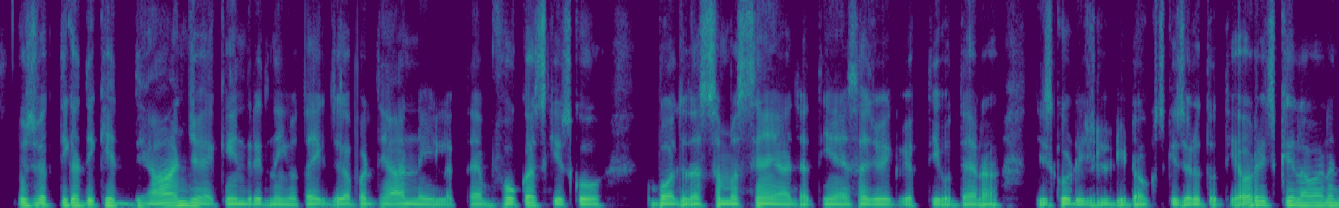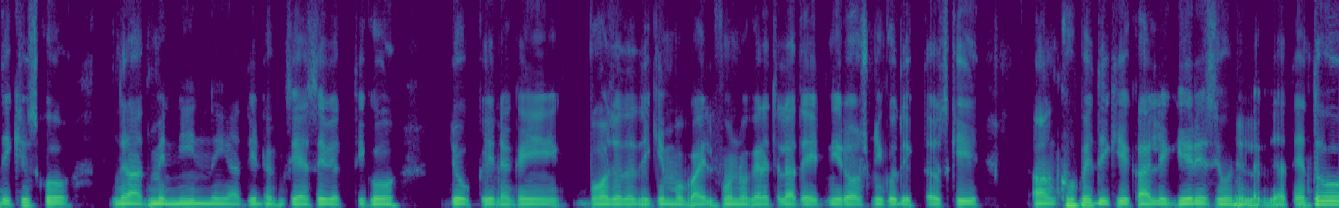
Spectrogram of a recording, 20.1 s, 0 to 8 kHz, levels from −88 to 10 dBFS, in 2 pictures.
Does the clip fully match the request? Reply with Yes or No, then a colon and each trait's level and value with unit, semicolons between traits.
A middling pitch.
No: very low, 95 Hz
